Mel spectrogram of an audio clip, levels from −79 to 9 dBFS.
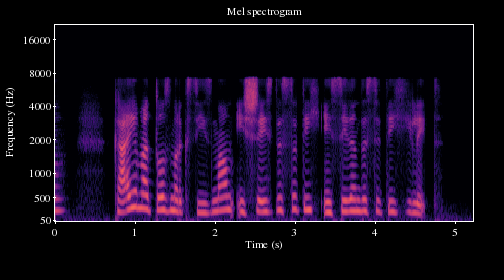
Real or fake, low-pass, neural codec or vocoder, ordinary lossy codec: fake; 7.2 kHz; codec, 16 kHz, about 1 kbps, DyCAST, with the encoder's durations; none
